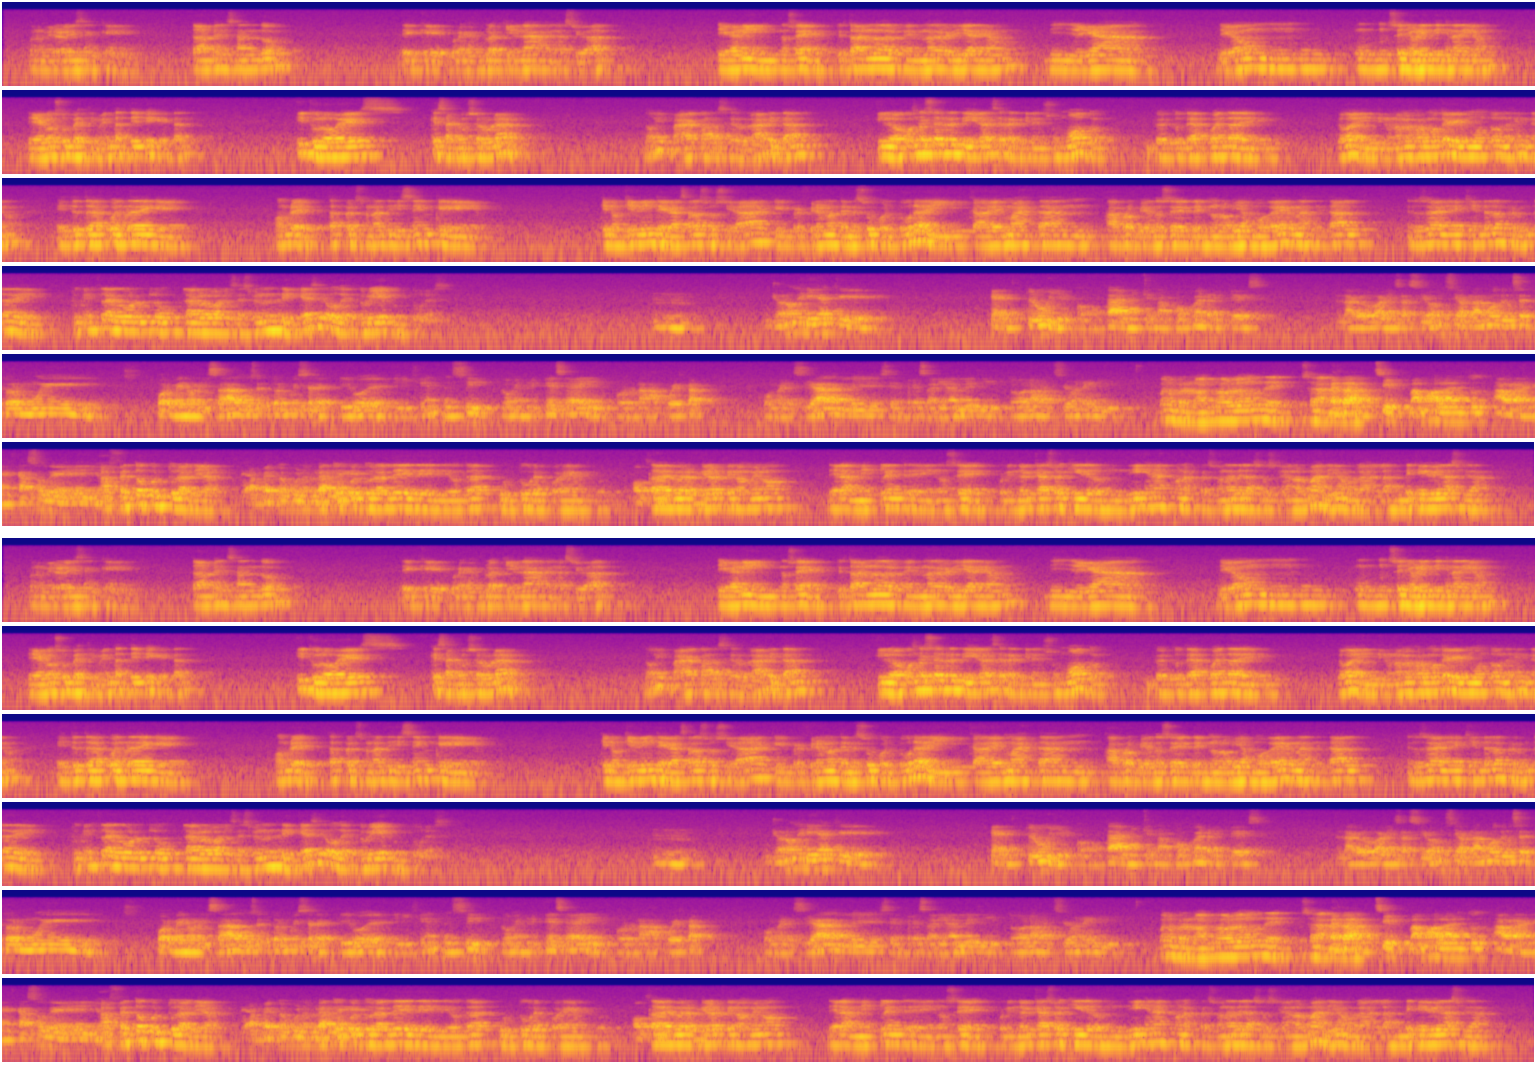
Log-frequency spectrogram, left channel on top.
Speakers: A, on the right (about 25°); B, on the left (about 25°).
A: Bueno, mira, le dicen que estaba pensando de que, por ejemplo, aquí en la, en la ciudad llegan y, no sé, yo estaba en una, dro- en una droguería, digamos, y llega, llega un, un- un- un señor indígena, digamos, llega con sus vestimentas típicas y tal, y tú lo ves que saca un celular, ¿no? Y paga con
B: Claro,
A: el celular y tal, y luego cuando
B: sí.
A: se retira, él se retira en su moto. Entonces tú te das cuenta de, "Oye, y tiene una mejor moto que un montón de gente, ¿no? Y tú te das cuenta
B: <clears throat>
A: de que, hombre, estas personas dicen que que no quieren integrarse a la sociedad, que prefieren mantener su cultura y, y cada vez más están apropiándose de tecnologías modernas, de tal. Entonces a- aquí entra la pregunta de, ¿tú crees que la, gol- lo- la globalización enriquece o destruye culturas?
B: Mm, mm, Yo no diría que, que destruye como tal, ni que tampoco enriquece. La globalización, si hablamos de un sector muy pormenorizado, un sector muy selectivo de dirigentes, sí, los enriquece a ellos por las apuestas comerciales, empresariales y todas las acciones y
A: Bueno, pero no,
B: que-
A: no hablamos de, o sea,
B: ¿verdad?
A: hablemos
B: Sí, vamos a hablar entonces ahora en el caso de ellos,
A: aspecto cultural, digamos.
B: de aspectos culturales,
A: aspecto cultural de, de, de otras culturas, por ejemplo.
B: ok,
A: ¿Sabes? Me
B: pues
A: refiero al fenómeno de la mezcla entre, no sé, poniendo el caso aquí de los indígenas con las personas de la sociedad normal, digamos, la, la gente que vive en la ciudad.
